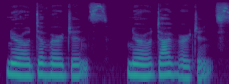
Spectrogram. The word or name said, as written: neurodivergence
